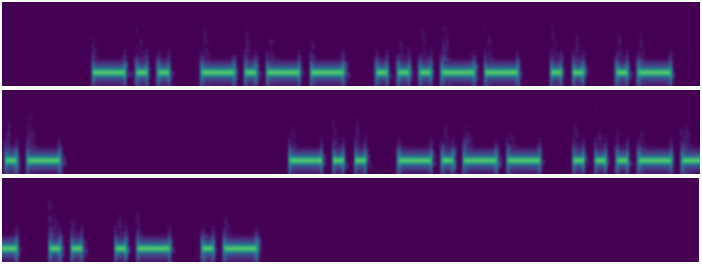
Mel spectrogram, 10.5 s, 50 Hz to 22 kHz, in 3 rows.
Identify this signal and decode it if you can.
Morse code, heard as a keyed tone, about 22 wpm, 700 Hz. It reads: DY3IAA DY3IAA
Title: DXCC-100 Call Signs - 6 Characters - Repeated 3x - 22wpm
